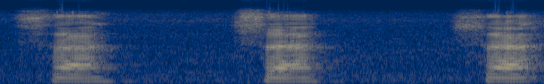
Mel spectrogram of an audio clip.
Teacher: সাটা আমাদের জিহ্বার আগা উপরের দুই দাঁতের আগার সঙ্গে লাগবে, লেগে নরম আওয়াজে হবে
